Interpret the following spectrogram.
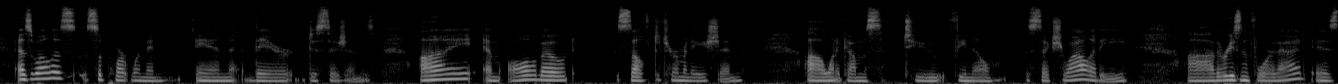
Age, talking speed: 30-49, 115 wpm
